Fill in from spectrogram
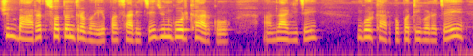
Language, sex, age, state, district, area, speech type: Nepali, female, 60+, West Bengal, Kalimpong, rural, spontaneous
